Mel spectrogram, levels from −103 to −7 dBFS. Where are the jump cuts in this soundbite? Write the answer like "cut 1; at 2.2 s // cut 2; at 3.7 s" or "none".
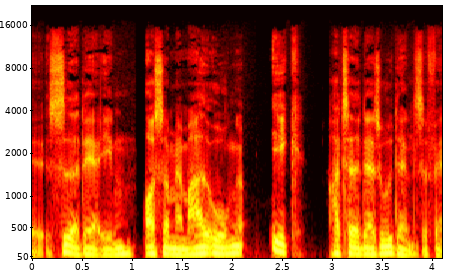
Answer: cut 1; at 1.0 s // cut 2; at 2.2 s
